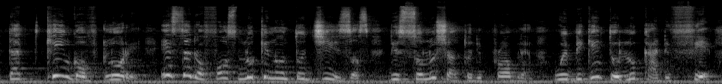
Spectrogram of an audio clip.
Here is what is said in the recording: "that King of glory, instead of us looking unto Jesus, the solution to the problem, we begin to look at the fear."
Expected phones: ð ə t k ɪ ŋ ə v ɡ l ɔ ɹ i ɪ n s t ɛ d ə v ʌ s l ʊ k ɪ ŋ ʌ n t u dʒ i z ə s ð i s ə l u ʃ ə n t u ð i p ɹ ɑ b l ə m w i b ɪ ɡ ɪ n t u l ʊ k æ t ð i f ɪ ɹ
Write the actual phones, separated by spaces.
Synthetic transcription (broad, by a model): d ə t k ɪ ŋ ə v ɡ l ɔ ɹ i ɪ n s t ɛ d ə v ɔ s l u k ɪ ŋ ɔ n t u dʒ i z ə s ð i s ə l u ʃ ə n t u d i p ɹ ɑ b l ə m w i b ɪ ɡ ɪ n t u l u k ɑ t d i f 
